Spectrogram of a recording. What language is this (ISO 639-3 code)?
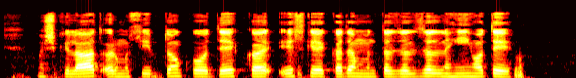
urd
